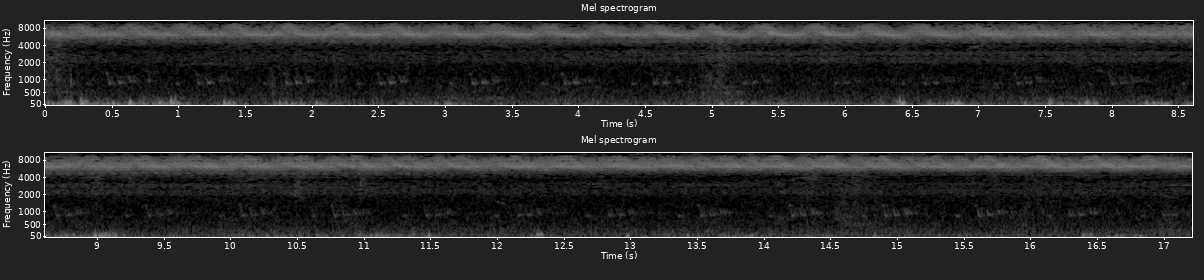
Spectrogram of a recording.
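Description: Steady, high-pitched insect chorus with a fast pulsing texture, over a faint lower note repeating about every half second and some low rumbling on the microphone.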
